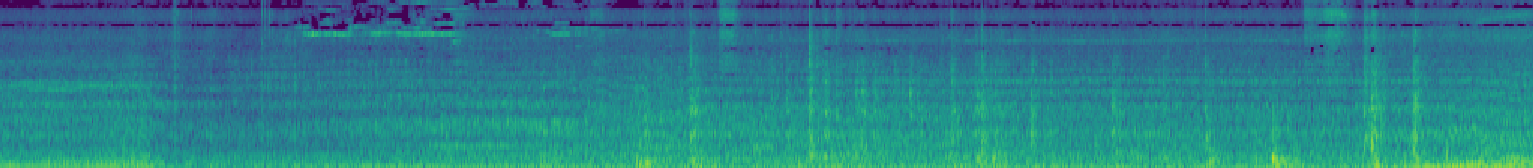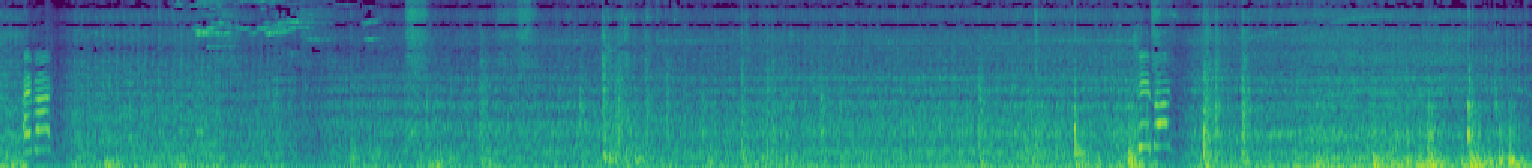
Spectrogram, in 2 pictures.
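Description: Side-loader garbage truck's diesel engine running as it stops and starts along the kerb collecting wheelie bins, with its hydraulic lifting arm working. Sharp hisses, typical of air brakes, come about halfway through and again near the end.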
